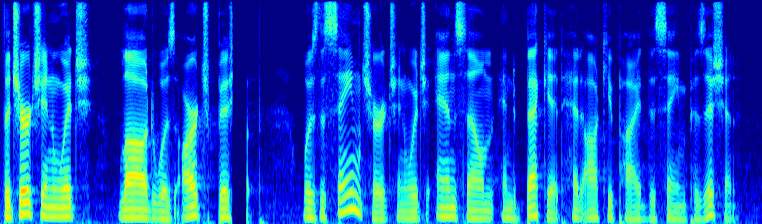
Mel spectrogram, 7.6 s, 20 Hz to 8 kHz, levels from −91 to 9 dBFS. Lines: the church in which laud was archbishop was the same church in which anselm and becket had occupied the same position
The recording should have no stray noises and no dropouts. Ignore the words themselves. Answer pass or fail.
fail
